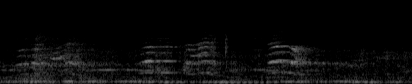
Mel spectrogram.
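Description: Children talking and calling in high-pitched voices, loudest twice, about a second and a half and nearly three seconds in, over a low steady hum.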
